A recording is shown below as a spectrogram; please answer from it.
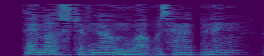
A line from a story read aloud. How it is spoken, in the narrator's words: Alicia said quietly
